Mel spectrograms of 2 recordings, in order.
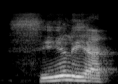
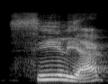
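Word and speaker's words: coeliac: ah path well done celiac disease but who would have thought Celiac you don't even pronounce the O Celiac but it is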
